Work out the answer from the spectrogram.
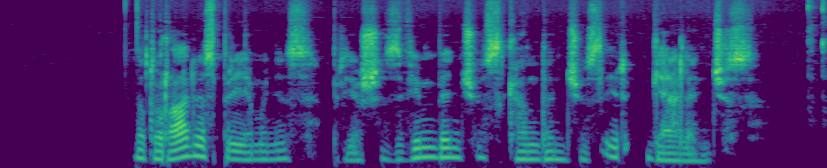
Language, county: Lithuanian, Vilnius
